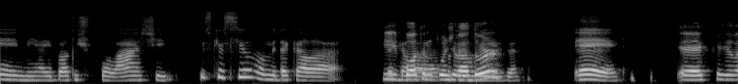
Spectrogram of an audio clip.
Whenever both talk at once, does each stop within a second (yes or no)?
no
